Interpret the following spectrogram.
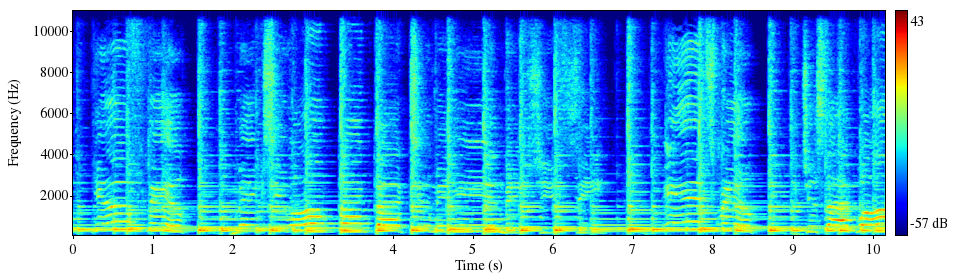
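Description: Ukulele strummed in a steady rhythm, with a man singing over it.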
